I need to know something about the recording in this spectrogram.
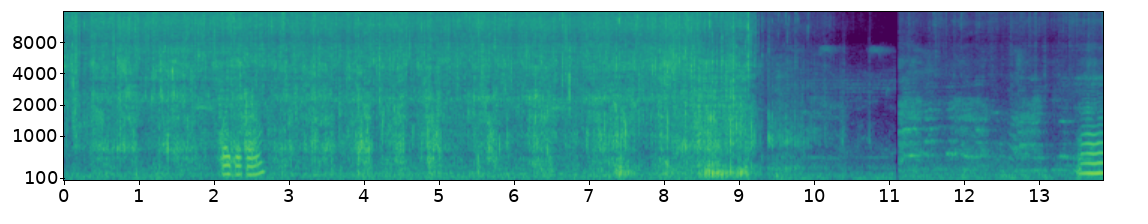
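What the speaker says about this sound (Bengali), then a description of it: "আর এখন হচ্ছে ধুয়ে নিব পানি দিয়ে" Peeled bananas are rinsed under running water, a close, steady splashing trickle lasting several seconds before it stops, followed by quieter handling noise. A person speaks briefly over it.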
